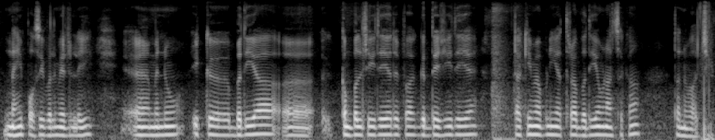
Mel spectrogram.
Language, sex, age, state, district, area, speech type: Punjabi, male, 18-30, Punjab, Kapurthala, rural, spontaneous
